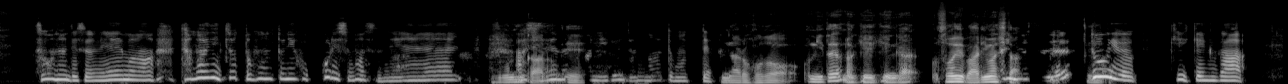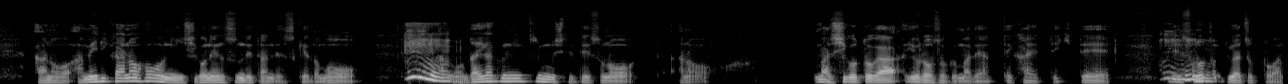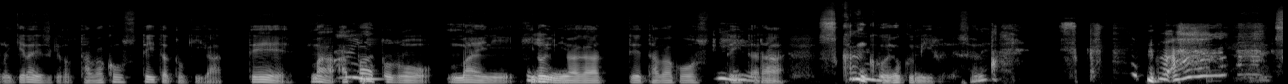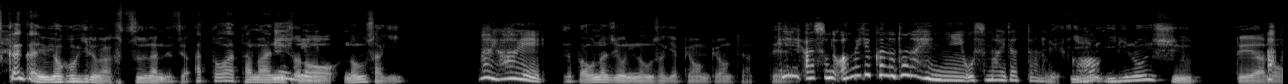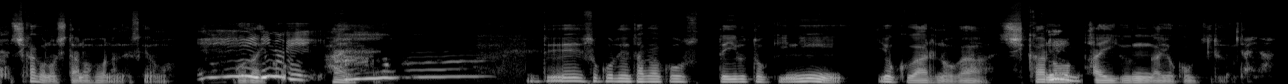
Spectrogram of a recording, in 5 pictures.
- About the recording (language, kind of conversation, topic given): Japanese, unstructured, 自然の中での思い出で、いちばん印象に残っていることは何ですか？
- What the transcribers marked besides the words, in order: distorted speech; throat clearing; tapping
